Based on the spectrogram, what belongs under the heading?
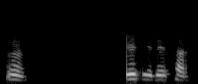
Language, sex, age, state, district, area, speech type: Bodo, female, 60+, Assam, Kokrajhar, rural, conversation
